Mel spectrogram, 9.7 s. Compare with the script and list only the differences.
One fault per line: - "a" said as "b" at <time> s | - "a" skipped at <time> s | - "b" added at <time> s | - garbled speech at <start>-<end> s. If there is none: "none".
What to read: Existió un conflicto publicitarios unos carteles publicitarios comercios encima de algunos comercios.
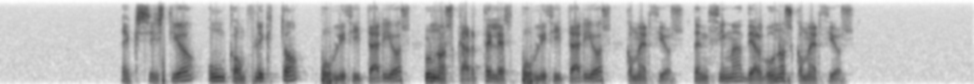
none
